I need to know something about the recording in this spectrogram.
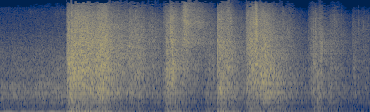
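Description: A truck crashes into cars with loud metal banging.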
